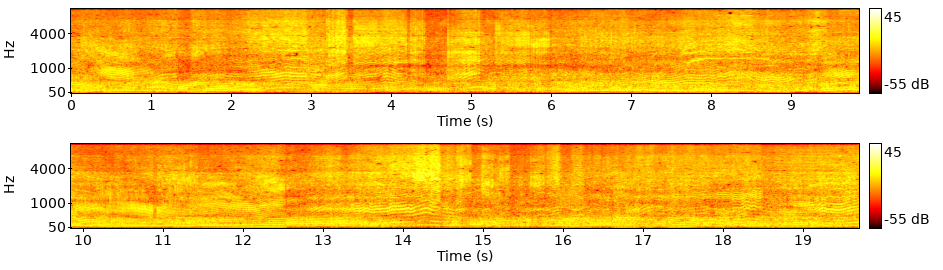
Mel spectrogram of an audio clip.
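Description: Several motocross dirt bike engines revving and accelerating as the bikes ride past on a dirt track, their pitches rising and falling with each throttle change and overlapping throughout.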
